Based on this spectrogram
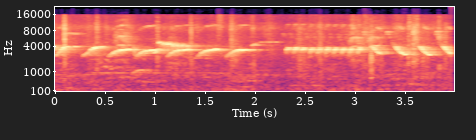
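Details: Canary song, quieter, with a series of rising whistled slurs followed by a steady trill and repeated falling notes over faint background hiss.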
